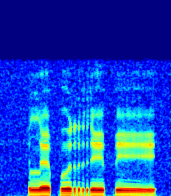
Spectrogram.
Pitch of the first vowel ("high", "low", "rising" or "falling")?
low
